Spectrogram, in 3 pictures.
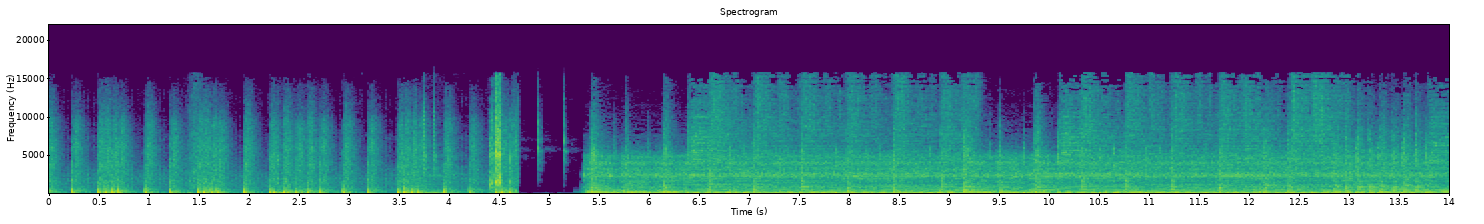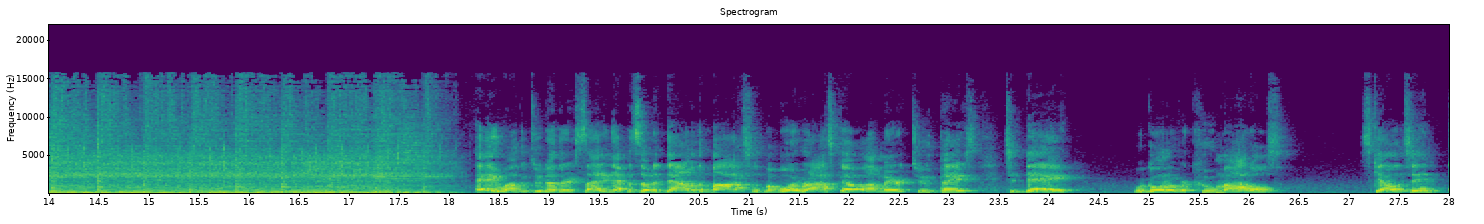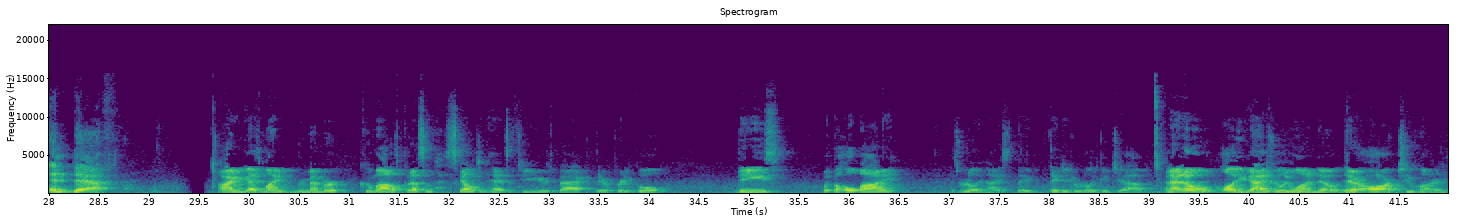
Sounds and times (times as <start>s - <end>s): Speech: 18.2s - 26.4s, 27.1s - 28.7s, 29.6s - 34.2s, 34.8s - 41.9s.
